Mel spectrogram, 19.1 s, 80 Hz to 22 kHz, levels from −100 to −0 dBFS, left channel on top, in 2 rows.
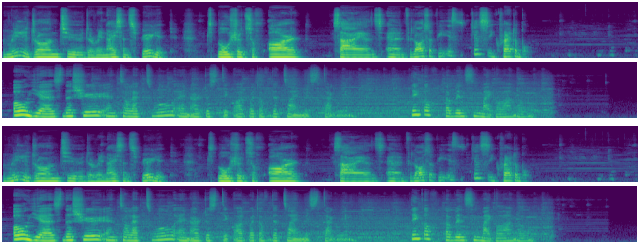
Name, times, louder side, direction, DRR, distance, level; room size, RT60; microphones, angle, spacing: voice 1, 0.0-2.4 2.8-2.9 3.2-4.5 5.0-7.9, left 3 dB, 65° left, 0.7 m, -25 dB
voice 2, 9.7-14.8 15.7-17.5, right 1 dB, 15° right, 0.5 m, -26 dB
sound 1, 10.7-17.8, equal, 20° left, 0.9 m, -42 dB
5.6 x 2.0 x 2.3 m
head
